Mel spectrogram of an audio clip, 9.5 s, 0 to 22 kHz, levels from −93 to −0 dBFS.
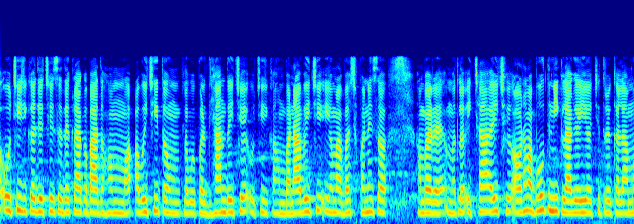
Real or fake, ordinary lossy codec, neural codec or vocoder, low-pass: real; none; none; none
